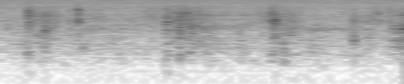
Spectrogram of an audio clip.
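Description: Footsteps tread down stone steps.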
